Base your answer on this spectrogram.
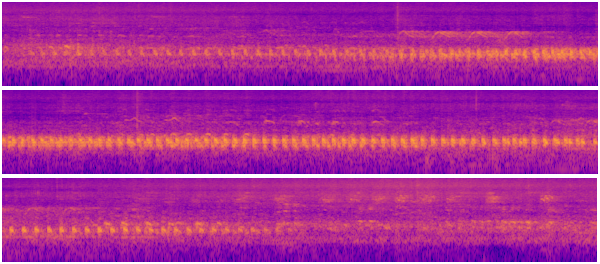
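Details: Toad croaking in a long pulsed trill that swells louder through the middle and fades out after about fifteen seconds, with faint higher chirps around it.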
